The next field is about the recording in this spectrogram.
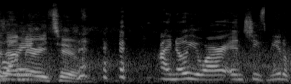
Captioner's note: laughs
